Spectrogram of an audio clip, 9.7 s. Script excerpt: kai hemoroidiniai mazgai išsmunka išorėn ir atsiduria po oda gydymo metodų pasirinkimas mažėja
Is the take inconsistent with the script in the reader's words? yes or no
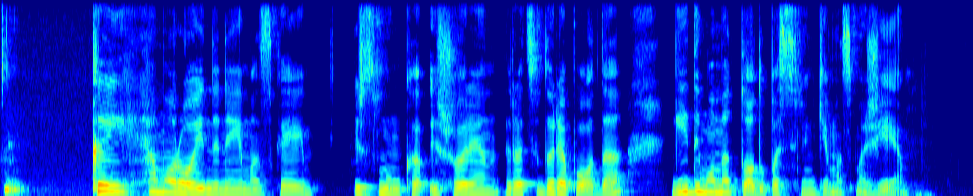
no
